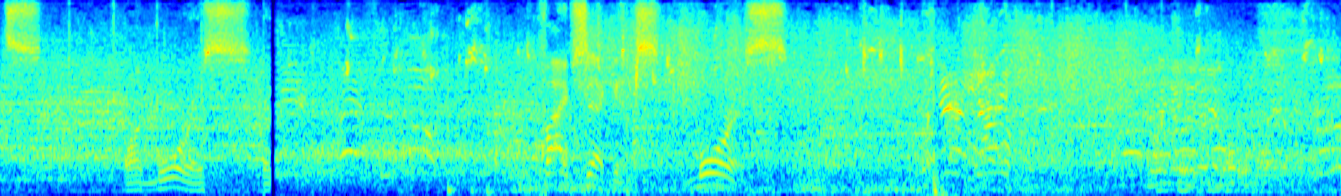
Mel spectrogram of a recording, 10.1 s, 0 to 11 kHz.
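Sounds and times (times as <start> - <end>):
crowd noise: 0.0 - 10.0
sneakers squeaking on court: 3.0 - 4.0, 6.4 - 7.1, 9.6 - 10.0.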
